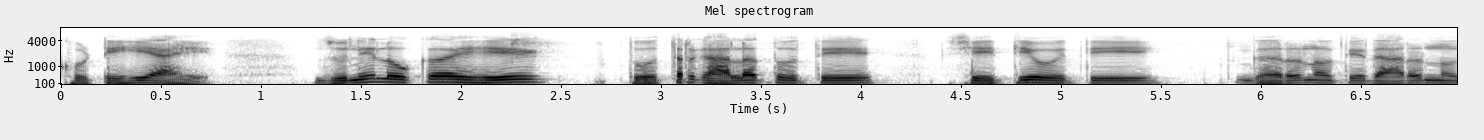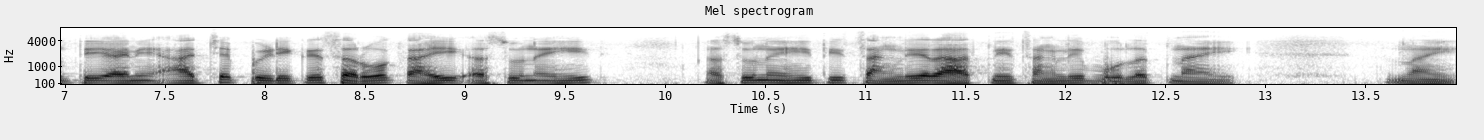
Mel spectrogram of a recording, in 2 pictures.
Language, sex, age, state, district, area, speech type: Marathi, male, 30-45, Maharashtra, Buldhana, urban, spontaneous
